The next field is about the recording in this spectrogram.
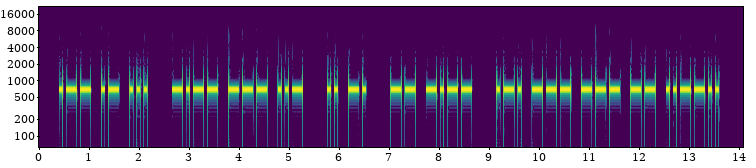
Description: Morse code, heard as a keyed tone, about 17 wpm, 700 Hz. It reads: WAS YOU IN MY ROOM?
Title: Sentences from Top 300 Words 17wpm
